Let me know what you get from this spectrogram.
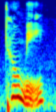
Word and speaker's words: Toume: Interesting tidbit, the name is spelled T-O-U-M-E, and is pronounced Tomi, as it was the chef's nickname growing up because his mother couldn't pronounce Tommy.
